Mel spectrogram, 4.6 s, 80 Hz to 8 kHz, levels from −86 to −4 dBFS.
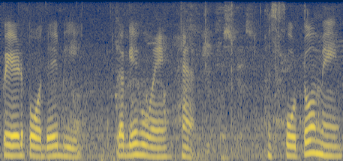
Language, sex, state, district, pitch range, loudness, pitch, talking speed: Hindi, female, Madhya Pradesh, Dhar, 170-190 Hz, -16 LUFS, 180 Hz, 120 wpm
